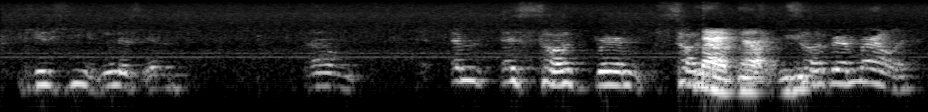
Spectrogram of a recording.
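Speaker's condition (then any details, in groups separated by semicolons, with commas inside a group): Cerebral palsy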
